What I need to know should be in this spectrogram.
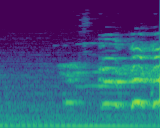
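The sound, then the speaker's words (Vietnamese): A rooster crows once, a bright harmonic call that begins about halfway through over low background hum and grows louder, still sounding at the end. “Hôm sau khi gà vừa gáy”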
